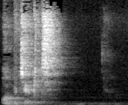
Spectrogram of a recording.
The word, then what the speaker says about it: object: see the object so the stress is on the first syllable syllables here are a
